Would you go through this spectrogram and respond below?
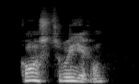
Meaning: third-person plural future of construire
- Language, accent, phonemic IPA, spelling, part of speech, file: French, Canada, /kɔ̃s.tʁɥi.ʁɔ̃/, construiront, verb, LL-Q150 (fra)-construiront.wav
